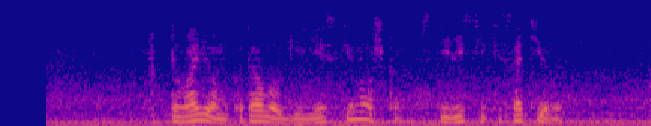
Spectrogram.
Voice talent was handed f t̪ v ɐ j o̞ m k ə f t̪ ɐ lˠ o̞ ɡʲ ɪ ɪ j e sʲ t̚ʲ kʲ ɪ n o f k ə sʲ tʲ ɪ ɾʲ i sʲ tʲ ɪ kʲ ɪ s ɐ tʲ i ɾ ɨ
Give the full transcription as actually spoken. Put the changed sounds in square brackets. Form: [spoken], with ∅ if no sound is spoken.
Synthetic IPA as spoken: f t̪ v ɐ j o̞ m k ə [∅] t̪ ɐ lˠ o̞ ɡʲ ɪ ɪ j e sʲ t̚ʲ kʲ ɪ n o [ʂ] k ə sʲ tʲ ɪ [lʲ] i sʲ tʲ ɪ kʲ ɪ s ɐ tʲ i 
